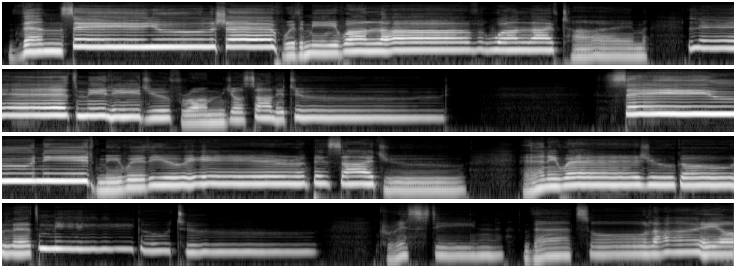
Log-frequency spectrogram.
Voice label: Rode NTK male

